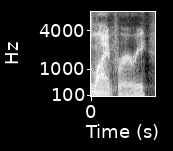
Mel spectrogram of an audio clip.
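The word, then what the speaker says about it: LBRY: other unconnected forms though Brie project pronounced library was the next to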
